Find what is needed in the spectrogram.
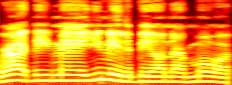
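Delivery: ordinary delivery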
